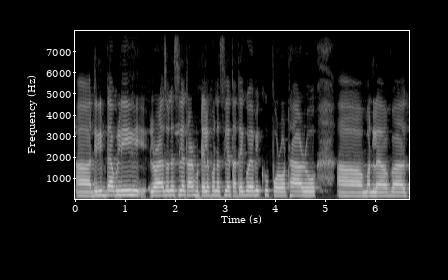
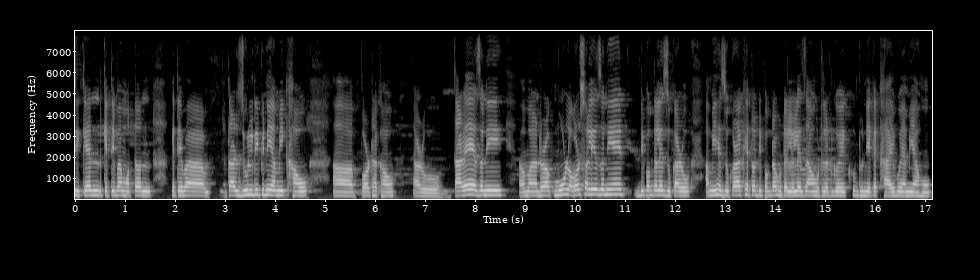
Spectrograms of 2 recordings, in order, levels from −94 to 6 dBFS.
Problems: none marked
